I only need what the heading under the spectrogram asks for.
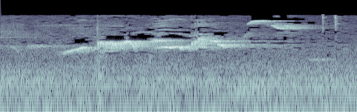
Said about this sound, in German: Man hört es am Hintergrund. Wir hören Flugzeuge, verschiedenste Vögel. Und auch dieses Jahr wieder, wer uns ähm, mindestens fünf verschiedene Vogelarten, die hier zu hören sind, nennen kann, ähm, der gewinnt nichts.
